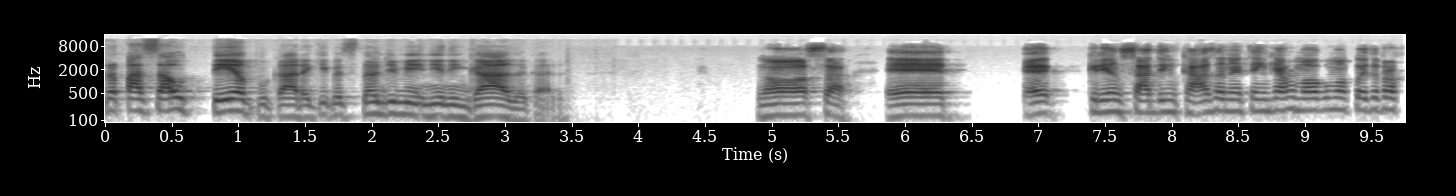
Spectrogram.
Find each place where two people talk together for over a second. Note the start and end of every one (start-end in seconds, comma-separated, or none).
none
